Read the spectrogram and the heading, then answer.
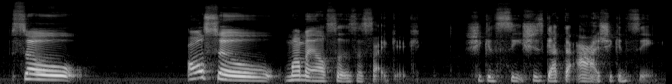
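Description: A woman's voice: fairly low pitch, lively intonation, takes it slowly, long pauses, a little mellow. A woman host chatting casually as she recaps a reality show, swearing freely and laughing often.

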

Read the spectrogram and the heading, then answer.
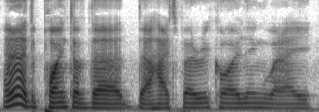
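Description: A woman's voice: rumbling low, level tone, moderate pace. A woman in her twenties co-hosting a podcast, rambling and self-deprecating in casual chat. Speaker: podcast co-host.

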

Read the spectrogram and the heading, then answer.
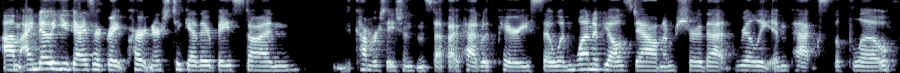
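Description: A woman's voice: fairly low pitch, fairly even intonation, moderate pace, pushed and bright, low-quality recording. A woman pastor hosting a casual church conversation, upbeat and chatty with many fillers. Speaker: associate director and pastor, host.

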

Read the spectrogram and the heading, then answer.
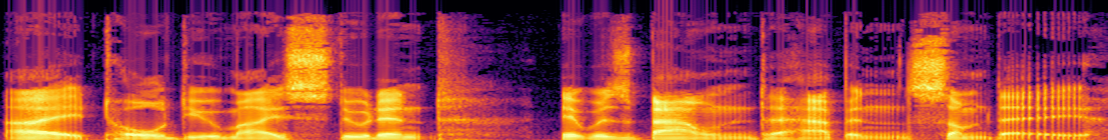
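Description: A man voicing a solemn, resigned, tainted old sorcerer and teacher in a slow, grave, measured way for a fantasy audiobook. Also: low voice, expressive, vocal fry, pushed and bright, dry recording, exaggerated voice. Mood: grave, instructing.

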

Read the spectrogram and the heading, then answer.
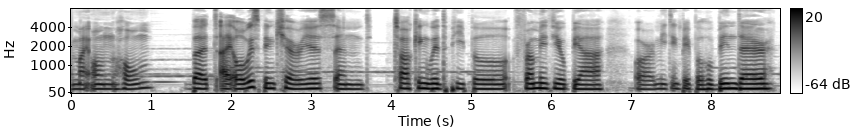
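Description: Slow, low-voiced woman over music. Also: dark tone. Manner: hesitant, thoughtful, pausing between short phrases. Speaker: musician telling her own story. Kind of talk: reflective personal narration. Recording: music behind the voice.

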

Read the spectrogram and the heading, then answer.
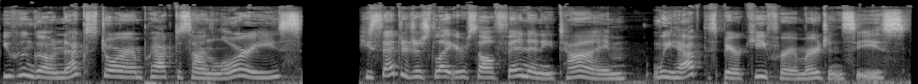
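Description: An actress playing a blunt, sarcastic teenage older sister in a modern audio drama, with a teasing, sardonic manner. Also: female voice, fairly high pitch, moderate pace, natural voice. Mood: bickering, dry.

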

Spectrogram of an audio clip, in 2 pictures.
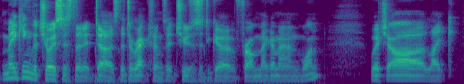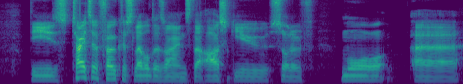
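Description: Man, podcast co-host, low voice, bright and forceful tone, casual rambling chat, lots of fillers. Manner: rambling, many restarts and fillers, laughs often. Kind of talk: casual game discussion.

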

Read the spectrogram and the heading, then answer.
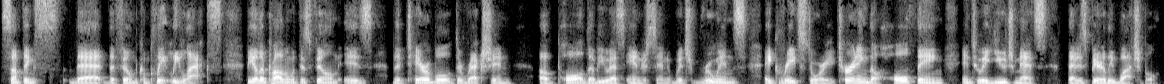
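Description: A man's voice: fairly low pitch, moderate pace, no echo. A man hosting a podcast, chatting casually and reading out film reviews. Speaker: podcast host.

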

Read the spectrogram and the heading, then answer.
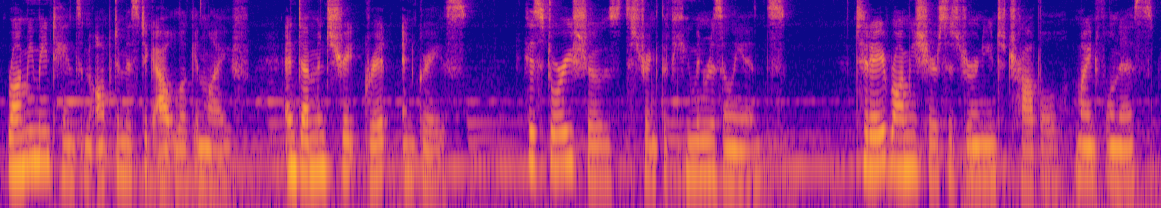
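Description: Polished female podcast host over music. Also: fairly low pitch. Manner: measured, polished delivery. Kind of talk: scripted introduction, then interview questions. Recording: music under the voice.

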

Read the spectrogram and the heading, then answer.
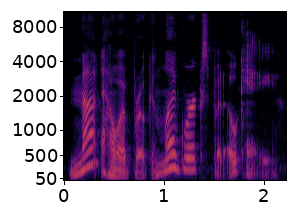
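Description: A woman playing a sceptical young sidekick in an audio drama, deadpan and matter-of-fact with a teasing edge. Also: lowish voice, normal speed, gravelly, slightly rough, full character voice. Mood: dry, resigned. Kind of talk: audio drama acting, conversational.

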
